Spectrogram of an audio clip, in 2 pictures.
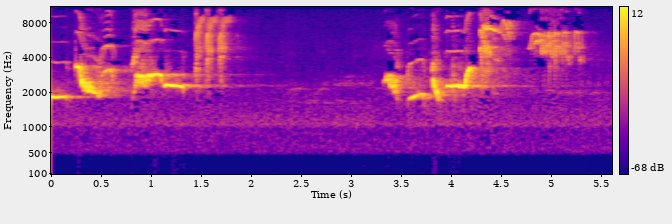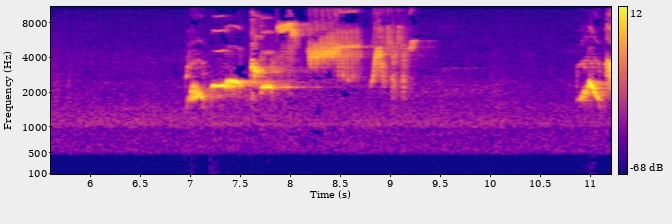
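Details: Common blackbird song, sung faster than a song thrush's, in continuous blocks. Each block opens with a few melodious, low, flute-like whistles and closes with a short, higher twitter. Three full blocks are separated by gaps of silence, with a fourth beginning at the end.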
